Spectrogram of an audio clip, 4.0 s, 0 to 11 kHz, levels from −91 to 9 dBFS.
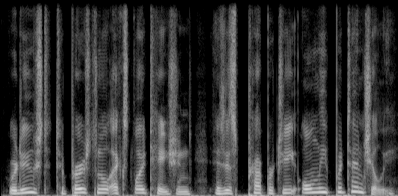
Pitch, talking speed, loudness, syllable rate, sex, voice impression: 185 Hz, 135 wpm, -18 LUFS, 6.2 syllables/s, male, very masculine, slightly middle-aged, slightly thick, very tensed, powerful, very bright, slightly soft, very clear, very fluent, slightly raspy, slightly cool, slightly intellectual, refreshing, slightly sincere, slightly calm, slightly mature, friendly, slightly reassuring, very unique, slightly elegant, wild, slightly sweet, very lively, very intense, sharp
